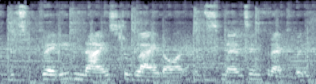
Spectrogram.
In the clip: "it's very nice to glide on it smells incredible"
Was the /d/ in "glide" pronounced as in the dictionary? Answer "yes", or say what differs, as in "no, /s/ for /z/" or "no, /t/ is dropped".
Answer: yes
